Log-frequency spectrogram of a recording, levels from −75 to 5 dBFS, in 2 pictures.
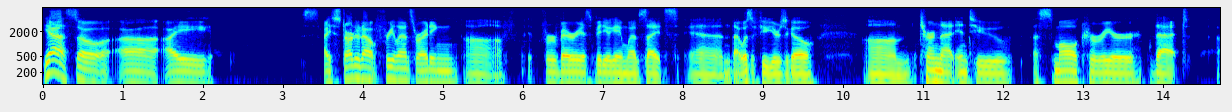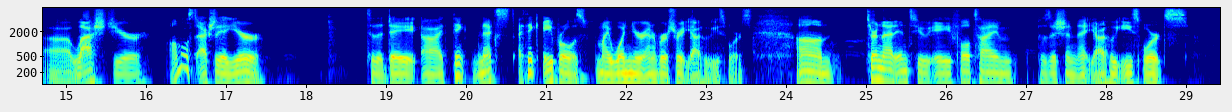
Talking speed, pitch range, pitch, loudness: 135 wpm, 90-105 Hz, 95 Hz, -29 LUFS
